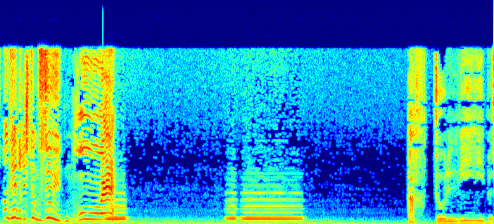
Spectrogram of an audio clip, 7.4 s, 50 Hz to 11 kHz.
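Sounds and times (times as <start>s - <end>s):
low rumble of idling traffic on the Autobahn: 0.0s - 7.4s
speech: 0.1s - 2.0s, 6.2s - 7.4s
car horn honking in a traffic jam on the Autobahn: 1.5s - 2.1s, 3.3s - 4.8s.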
